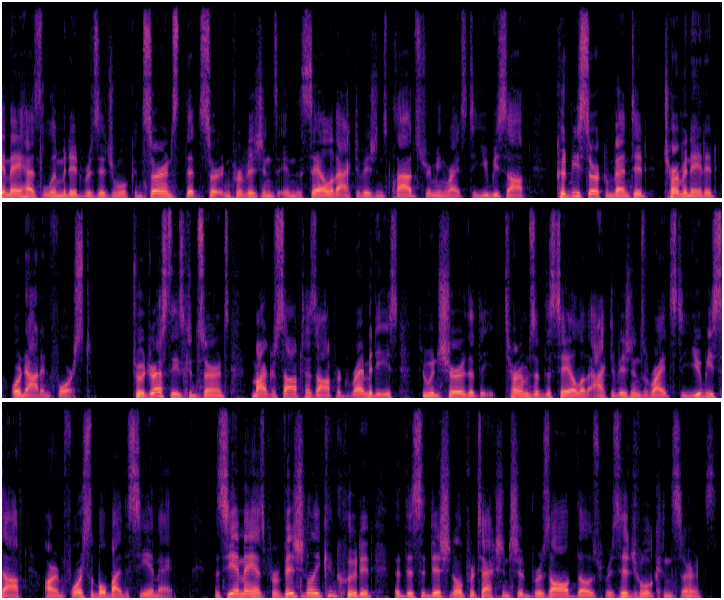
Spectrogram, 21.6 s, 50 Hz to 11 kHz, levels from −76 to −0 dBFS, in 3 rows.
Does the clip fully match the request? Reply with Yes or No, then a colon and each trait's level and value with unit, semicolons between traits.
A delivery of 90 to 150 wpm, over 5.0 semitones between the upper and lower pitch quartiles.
No: average, 185 wpm; wide, 5.5 semitones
